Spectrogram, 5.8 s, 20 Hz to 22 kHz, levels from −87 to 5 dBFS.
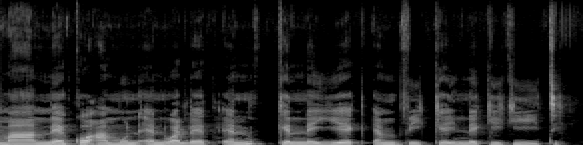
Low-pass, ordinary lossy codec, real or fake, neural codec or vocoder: none; none; real; none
